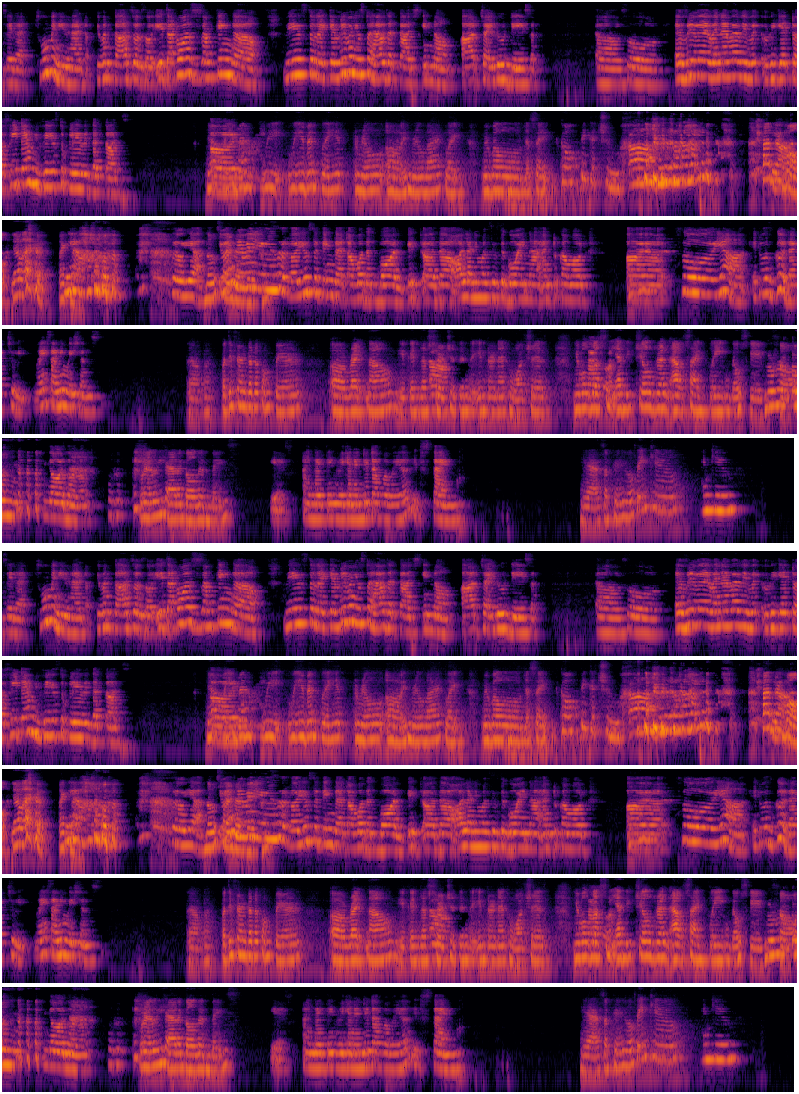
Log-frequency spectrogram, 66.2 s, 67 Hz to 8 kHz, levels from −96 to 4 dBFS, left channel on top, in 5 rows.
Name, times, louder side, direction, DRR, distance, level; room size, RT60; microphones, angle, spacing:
voice 1, 0.0-4.3 4.7-8.9 9.9-10.9 11.2-15.3 16.7-17.6 23.7-25.2 25.8-26.5 27.5-28.4 28.8-29.0 29.3-36.2 36.9-41.3 46.9-47.2 49.5-49.9 52.5-53.3 53.7-54.4 54.8-55.5 55.8-55.9 57.5-57.7 58.0-60.7 64.7-65.2, left 1 dB, 30° left, 1.6 m, -32 dB
voice 2, 16.6-24.4 24.7-28.4 28.9-29.4 29.9-31.0 36.9-37.4 42.8-53.7 54.1-54.4 55.3-56.9 62.6-64.4, right 2 dB, 20° right, 0.3 m, -34 dB
11.0 x 3.7 x 2.3 m
head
